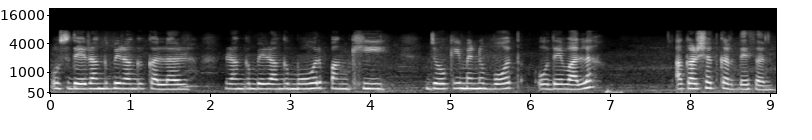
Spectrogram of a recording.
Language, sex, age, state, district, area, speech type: Punjabi, female, 30-45, Punjab, Ludhiana, urban, spontaneous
